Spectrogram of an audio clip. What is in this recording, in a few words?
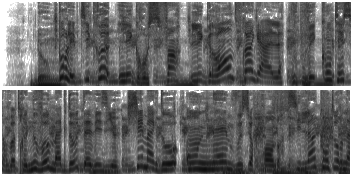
French; McDonalds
